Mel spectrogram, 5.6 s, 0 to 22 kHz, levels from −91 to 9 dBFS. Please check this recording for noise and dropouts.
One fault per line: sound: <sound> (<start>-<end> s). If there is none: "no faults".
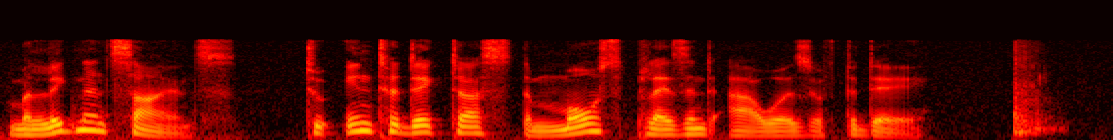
sound: thud (5.0-5.3 s)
